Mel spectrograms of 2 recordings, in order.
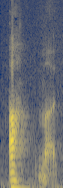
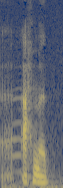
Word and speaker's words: Ahmed: name is Ahmed, so the second letter of my name is ha. Yeah. So when I was in the US, a lot of people actually was very confused about the pronunciation of my name. They were saying Ahmad. Can you see that? So they are making a mixture between ha and ha.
